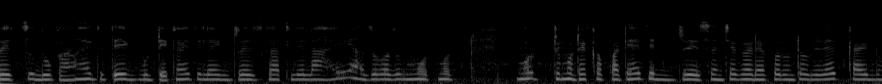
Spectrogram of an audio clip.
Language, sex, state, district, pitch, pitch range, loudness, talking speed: Marathi, female, Maharashtra, Chandrapur, 230 Hz, 225-240 Hz, -46 LUFS, 205 wpm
